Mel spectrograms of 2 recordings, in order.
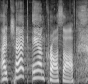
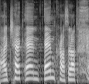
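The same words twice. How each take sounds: First: "check" slow and stressed. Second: "and" stretched before "cross it off"; pause after and. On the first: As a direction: linger on "check", then "cross off". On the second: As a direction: break after "I check and". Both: Shown as a demonstration. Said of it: "I don't just check it".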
